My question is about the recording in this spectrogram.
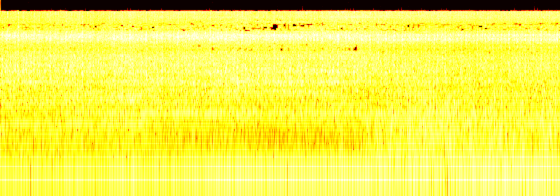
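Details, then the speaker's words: Toyota Innova diesel with leaking turbo, after repair for hard starting: starts easily, including from cold; steady low diesel rumble at even idle, smooth regular beat, no misses or knocks. Normal idle. "kita matikan kita coba lagi ya alhamdulillah untuk hidupnya sudah mudah teman-teman ya tadi juga di saat mesin dingin kita starter tidak sulit"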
